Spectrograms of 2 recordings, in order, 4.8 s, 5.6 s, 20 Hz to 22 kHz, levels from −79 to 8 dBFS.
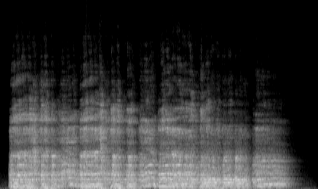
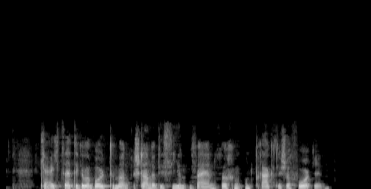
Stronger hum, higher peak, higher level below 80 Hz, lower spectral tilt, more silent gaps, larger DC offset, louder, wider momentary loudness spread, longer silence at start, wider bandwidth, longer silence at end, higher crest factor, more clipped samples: neither; about the same, 0 dBFS vs -2 dBFS; first, -50 dBFS vs -62 dBFS; second, -2.5 dB/octave vs -6 dB/octave; neither; neither; first, -12 LUFS vs -18 LUFS; second, 5 LU vs 8 LU; second, 0.15 s vs 0.6 s; first, 15.5 kHz vs 7.8 kHz; second, 0.4 s vs 0.65 s; about the same, 12 dB vs 16 dB; neither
